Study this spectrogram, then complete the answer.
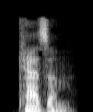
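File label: "chasm", American English, male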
